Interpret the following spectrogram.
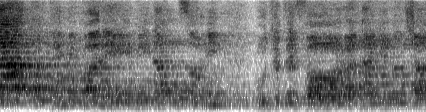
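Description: Male voice choir singing a Trentino mountain folk song a cappella in close harmony. The singing grows softer, breaks for a short breath about two and a half seconds in, then takes up the next phrase.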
